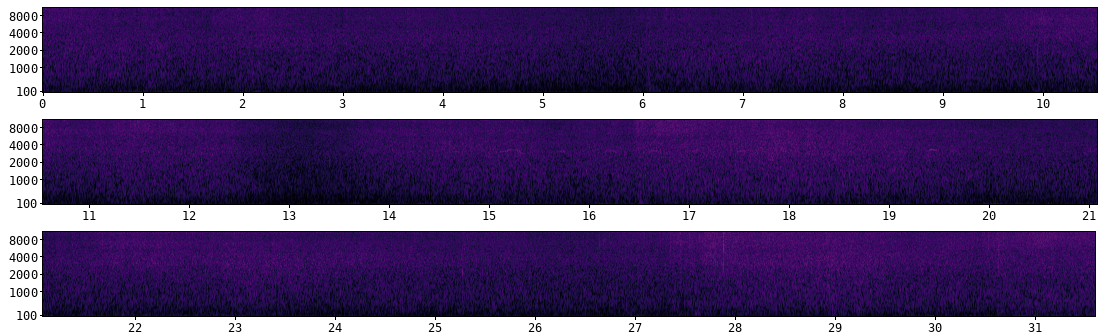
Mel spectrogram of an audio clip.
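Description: Ocean surf: a steady rush of breaking waves that swells and eases slowly, with a brief lull near the middle.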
